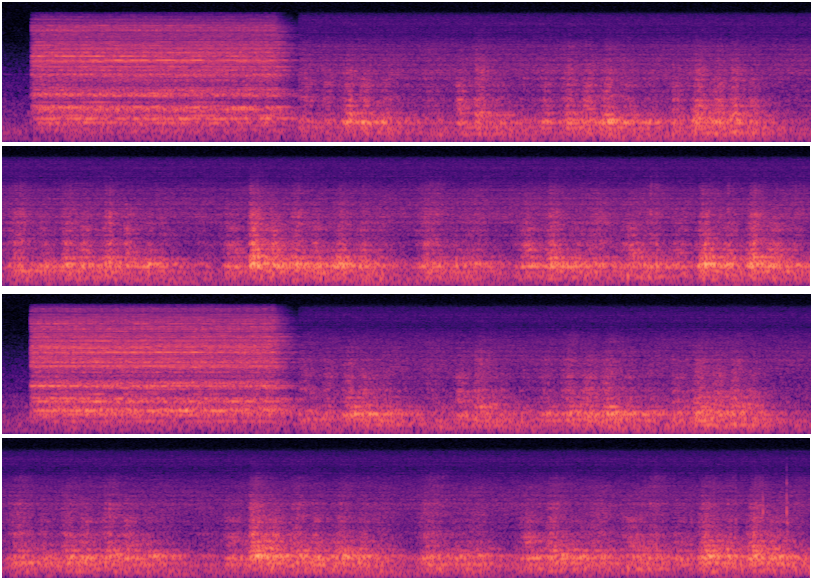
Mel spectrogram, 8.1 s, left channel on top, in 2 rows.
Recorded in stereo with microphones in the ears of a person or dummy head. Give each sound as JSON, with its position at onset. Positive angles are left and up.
{"t": 0.1, "sound": "sawing", "side_deg": -70, "distance_m": 1.9}
{"t": 1.5, "sound": "writing", "side_deg": 0, "distance_m": 1.0}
